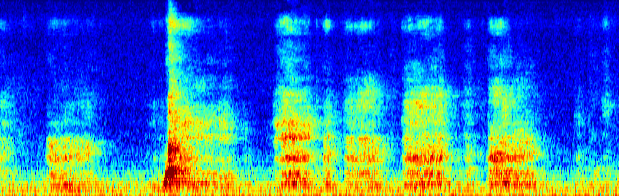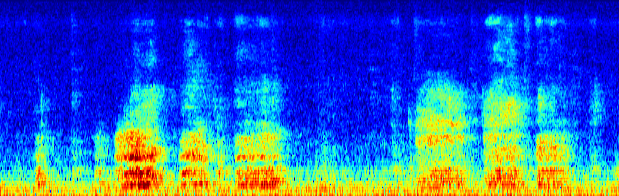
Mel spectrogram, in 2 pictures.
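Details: Pet dog barking and growling in gruff, broadband bursts, about ten spread irregularly over twelve seconds, with panting and breathing between them in a quiet indoor setting.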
